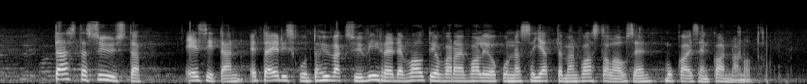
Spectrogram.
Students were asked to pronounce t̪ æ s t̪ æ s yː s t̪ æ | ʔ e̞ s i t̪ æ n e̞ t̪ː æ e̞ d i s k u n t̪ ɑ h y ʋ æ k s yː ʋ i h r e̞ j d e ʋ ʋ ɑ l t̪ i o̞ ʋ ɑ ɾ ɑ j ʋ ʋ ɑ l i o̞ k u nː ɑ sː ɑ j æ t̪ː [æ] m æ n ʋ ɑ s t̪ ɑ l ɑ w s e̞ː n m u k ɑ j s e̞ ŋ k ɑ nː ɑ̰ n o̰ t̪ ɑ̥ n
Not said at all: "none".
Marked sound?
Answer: æ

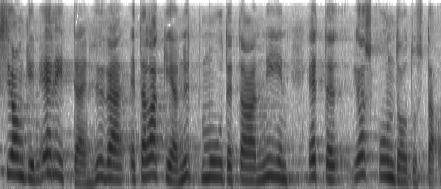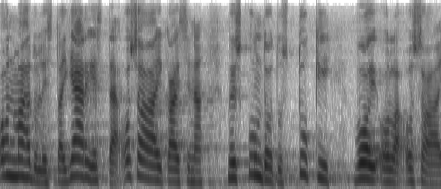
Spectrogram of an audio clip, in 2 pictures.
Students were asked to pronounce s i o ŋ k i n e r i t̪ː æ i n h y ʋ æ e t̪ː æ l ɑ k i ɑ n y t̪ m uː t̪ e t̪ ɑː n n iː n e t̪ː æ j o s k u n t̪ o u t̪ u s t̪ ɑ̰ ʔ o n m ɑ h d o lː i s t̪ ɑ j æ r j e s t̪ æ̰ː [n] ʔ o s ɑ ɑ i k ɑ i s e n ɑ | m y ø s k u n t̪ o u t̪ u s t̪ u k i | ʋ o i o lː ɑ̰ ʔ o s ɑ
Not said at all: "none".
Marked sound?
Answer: none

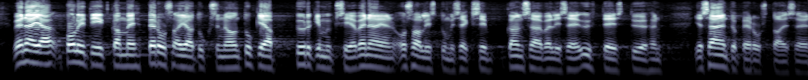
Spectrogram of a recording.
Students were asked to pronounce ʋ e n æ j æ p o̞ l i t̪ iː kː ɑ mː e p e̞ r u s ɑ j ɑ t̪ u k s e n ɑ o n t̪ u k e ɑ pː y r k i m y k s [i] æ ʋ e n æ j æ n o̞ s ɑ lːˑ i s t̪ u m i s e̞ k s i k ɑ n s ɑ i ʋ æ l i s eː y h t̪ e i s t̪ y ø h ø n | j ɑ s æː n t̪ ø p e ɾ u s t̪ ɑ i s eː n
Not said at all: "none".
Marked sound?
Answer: i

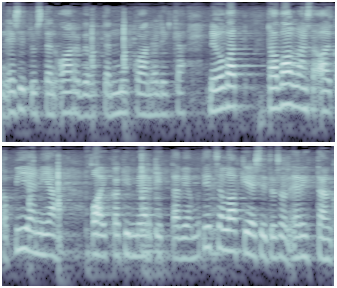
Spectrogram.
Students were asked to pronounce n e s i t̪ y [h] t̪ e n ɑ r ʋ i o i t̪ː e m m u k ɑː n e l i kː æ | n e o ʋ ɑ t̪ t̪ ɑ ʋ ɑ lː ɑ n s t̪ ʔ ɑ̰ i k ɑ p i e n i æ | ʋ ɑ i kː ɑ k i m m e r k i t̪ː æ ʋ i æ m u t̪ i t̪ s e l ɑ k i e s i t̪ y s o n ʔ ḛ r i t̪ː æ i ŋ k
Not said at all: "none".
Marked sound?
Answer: s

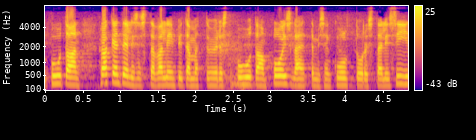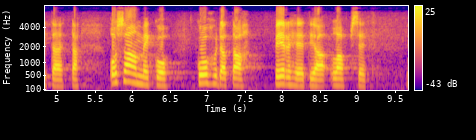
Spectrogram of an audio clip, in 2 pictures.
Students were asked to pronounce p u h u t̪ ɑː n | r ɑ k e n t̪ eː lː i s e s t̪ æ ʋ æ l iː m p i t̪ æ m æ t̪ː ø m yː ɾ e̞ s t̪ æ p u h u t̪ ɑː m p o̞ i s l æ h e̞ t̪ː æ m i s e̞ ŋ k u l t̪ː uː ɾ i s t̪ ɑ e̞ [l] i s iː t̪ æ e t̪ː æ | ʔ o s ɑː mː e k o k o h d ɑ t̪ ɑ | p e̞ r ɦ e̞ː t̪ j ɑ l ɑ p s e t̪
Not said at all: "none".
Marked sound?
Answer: l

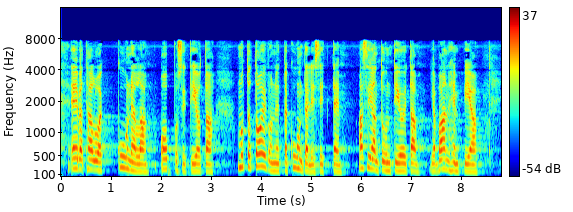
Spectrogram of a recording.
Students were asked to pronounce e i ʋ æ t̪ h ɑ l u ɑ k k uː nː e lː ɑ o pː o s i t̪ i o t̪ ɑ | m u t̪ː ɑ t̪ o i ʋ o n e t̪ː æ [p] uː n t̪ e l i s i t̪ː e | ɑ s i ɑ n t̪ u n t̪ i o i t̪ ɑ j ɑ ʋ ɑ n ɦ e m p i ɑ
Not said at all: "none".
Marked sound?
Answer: k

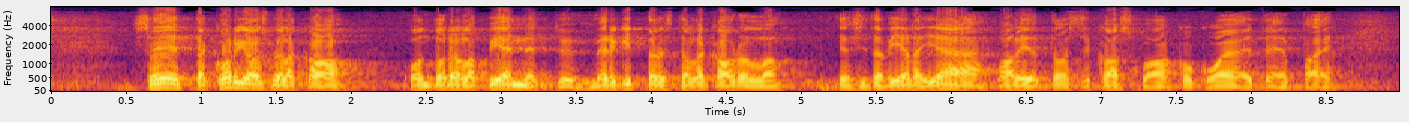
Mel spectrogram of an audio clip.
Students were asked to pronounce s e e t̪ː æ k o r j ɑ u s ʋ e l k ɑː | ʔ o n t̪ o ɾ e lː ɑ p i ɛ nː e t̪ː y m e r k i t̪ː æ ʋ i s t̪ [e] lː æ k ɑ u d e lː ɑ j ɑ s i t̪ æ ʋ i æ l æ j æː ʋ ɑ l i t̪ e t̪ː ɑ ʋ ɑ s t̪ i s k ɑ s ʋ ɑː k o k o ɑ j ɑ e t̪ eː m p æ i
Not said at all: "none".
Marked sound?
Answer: æ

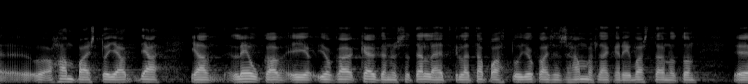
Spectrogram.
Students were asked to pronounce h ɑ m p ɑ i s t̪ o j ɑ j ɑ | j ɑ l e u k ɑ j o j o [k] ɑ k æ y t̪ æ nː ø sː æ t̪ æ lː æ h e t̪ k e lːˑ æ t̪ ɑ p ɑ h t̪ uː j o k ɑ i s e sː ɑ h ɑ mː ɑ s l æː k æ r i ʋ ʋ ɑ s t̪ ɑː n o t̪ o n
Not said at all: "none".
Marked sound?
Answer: k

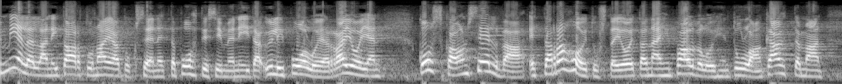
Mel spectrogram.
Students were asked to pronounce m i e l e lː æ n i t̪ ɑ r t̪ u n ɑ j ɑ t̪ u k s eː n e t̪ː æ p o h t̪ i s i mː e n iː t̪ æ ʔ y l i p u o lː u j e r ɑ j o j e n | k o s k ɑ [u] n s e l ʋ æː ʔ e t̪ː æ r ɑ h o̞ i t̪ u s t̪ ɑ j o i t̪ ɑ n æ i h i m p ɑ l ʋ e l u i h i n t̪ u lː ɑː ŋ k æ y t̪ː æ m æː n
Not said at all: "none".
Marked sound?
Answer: o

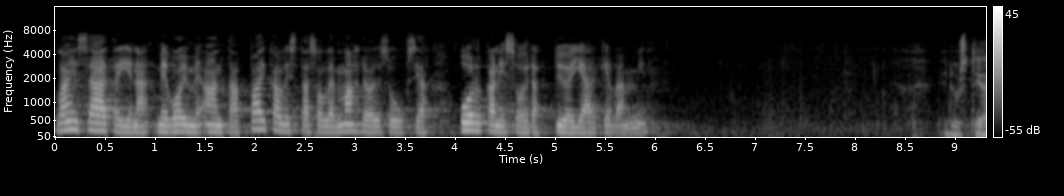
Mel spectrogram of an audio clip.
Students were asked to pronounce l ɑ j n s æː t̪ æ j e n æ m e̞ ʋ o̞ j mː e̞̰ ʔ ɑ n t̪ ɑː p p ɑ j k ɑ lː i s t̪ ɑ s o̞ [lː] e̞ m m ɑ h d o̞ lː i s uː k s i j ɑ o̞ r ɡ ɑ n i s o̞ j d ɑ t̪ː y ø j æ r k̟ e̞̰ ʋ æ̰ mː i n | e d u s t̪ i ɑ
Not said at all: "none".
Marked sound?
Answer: lː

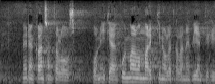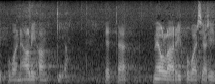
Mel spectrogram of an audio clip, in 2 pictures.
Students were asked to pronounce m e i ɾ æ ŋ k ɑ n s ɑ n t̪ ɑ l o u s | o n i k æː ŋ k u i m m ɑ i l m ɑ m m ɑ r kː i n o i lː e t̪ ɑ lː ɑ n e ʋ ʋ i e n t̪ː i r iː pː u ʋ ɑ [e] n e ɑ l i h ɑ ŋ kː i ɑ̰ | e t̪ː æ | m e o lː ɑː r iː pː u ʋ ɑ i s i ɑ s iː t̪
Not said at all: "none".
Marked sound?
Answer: i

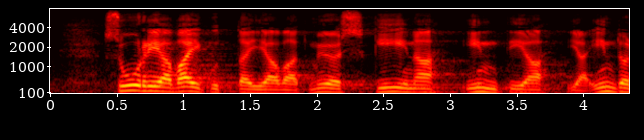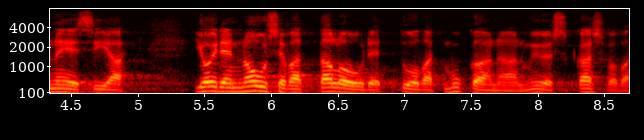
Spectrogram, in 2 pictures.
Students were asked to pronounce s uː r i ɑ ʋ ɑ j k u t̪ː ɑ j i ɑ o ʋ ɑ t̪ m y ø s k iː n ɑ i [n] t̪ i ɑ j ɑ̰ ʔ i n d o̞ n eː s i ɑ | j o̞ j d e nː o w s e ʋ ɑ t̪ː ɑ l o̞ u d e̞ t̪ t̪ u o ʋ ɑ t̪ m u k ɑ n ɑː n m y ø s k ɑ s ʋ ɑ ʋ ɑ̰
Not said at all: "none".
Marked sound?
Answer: n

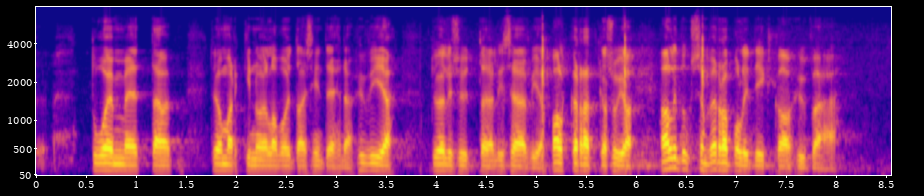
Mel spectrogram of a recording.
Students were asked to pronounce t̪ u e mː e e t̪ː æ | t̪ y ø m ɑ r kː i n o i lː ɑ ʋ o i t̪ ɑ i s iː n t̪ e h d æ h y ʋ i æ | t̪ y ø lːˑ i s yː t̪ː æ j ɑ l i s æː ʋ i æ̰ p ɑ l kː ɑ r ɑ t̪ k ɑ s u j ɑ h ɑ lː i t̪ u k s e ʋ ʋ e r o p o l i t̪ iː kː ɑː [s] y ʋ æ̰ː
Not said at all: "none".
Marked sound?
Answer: h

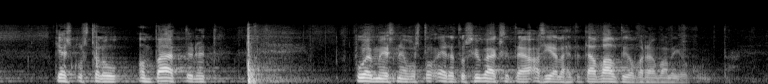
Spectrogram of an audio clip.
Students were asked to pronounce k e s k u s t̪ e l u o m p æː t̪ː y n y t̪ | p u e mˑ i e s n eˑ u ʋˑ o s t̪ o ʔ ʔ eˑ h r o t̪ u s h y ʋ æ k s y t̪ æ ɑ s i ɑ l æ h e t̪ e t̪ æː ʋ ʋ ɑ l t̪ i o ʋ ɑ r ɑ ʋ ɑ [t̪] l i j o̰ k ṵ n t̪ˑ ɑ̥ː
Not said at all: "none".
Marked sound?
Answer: none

